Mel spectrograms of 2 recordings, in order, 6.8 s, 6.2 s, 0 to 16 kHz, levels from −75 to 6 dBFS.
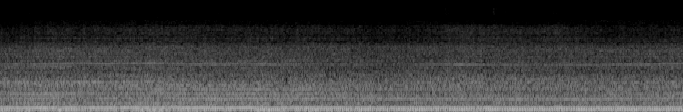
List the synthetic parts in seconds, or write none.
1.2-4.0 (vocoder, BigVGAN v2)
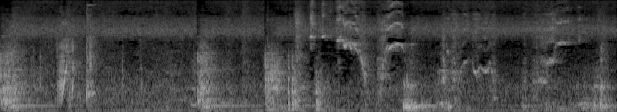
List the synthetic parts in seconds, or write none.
1.1-2.0 (vocoder, BigVGAN v2); 2.9-4.9

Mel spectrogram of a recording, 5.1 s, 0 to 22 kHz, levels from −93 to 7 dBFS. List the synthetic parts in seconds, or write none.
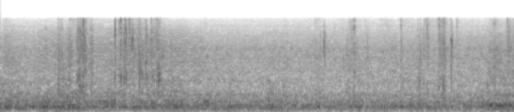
1.0-2.4 (vocoder, BigVGAN v2)

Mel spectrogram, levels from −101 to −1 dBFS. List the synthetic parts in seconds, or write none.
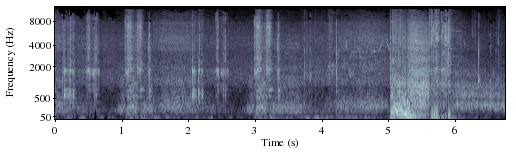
0.0-0.9 (vocoder, BigVGAN v2)

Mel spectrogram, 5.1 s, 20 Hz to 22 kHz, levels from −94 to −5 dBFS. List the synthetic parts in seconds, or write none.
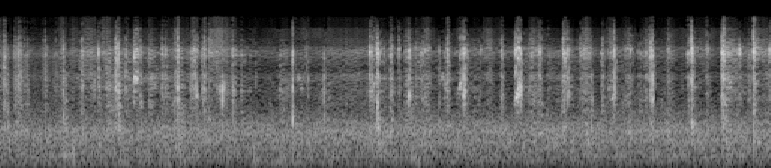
3.1-4.3 (vocoder, BigVGAN v2)

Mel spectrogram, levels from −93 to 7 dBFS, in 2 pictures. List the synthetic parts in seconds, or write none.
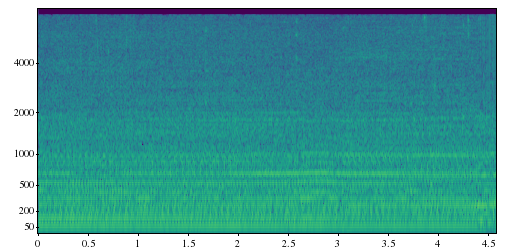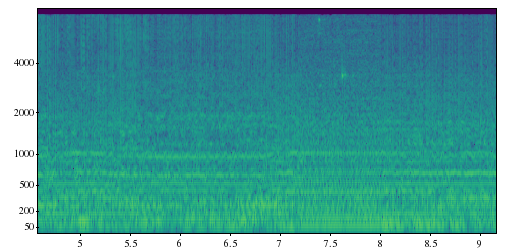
4.4-7.2 (vocoder, BigVGAN v2); 8.0-9.2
